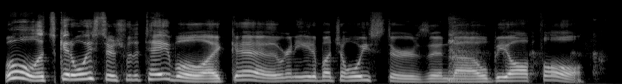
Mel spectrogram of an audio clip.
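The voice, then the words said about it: Imitates another person's voice, Philadelphia accent. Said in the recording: “What is that accent? I feel disrespected as just a member of Philadelphia.”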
